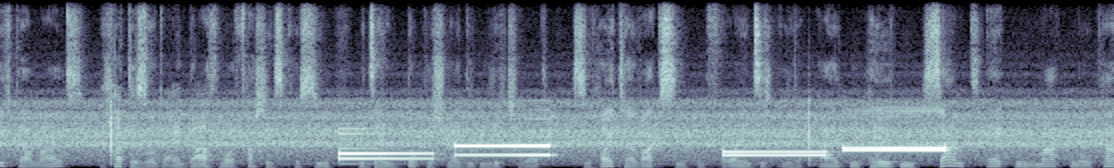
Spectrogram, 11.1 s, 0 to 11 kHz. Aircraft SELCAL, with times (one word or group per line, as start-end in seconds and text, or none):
3.4-5.5 HM-LS
7.2-9.5 LP-QR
